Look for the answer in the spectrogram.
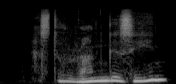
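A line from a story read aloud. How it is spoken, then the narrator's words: Quiet question. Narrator (German): fragte Hermine mit leiser Stimme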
